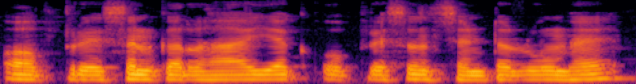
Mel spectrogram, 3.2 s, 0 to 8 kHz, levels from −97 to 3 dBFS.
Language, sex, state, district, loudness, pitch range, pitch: Hindi, male, Uttar Pradesh, Lucknow, -19 LUFS, 115-125 Hz, 120 Hz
